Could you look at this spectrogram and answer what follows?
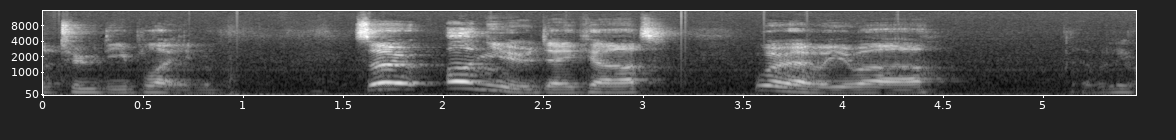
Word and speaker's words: Descartes: plane so on you Descartes Wherever You Are I believe I used to pronounce his name Discounters yeah yeah yeah yeah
